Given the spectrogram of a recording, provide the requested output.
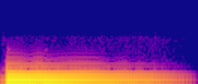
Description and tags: low thump
A low booming bass hit. Started life as a drop of water. Everything went downhill from there.
bass, beat, boom, deep, drip, drum, hit, kick, low, percussion, rumble, sub, thump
